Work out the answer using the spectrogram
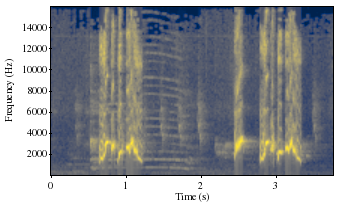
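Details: Red-whiskered bulbul giving its double twisted morning song for bulbul training: a bubbly warbled phrase, a faint steady whistle, then a short note and another rollicking phrase.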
